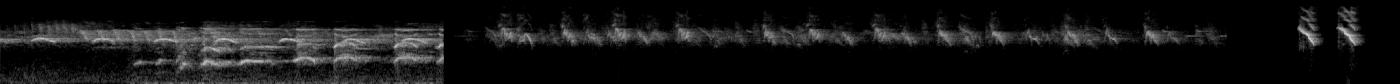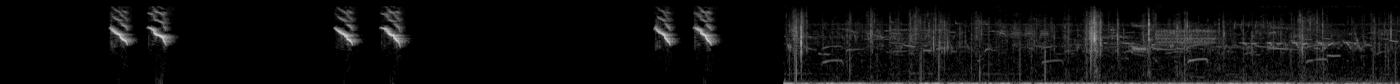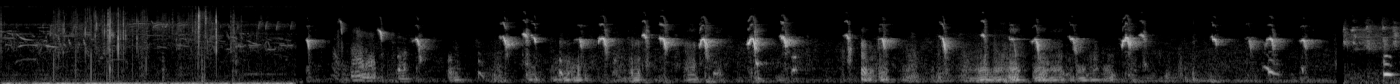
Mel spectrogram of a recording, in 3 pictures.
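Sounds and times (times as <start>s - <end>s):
birds chirping: 0.0s - 12.3s, 21.8s - 42.0s.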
